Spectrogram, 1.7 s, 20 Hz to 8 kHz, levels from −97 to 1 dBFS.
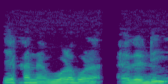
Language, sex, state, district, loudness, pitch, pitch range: Bengali, male, West Bengal, Jalpaiguri, -30 LUFS, 155 Hz, 150-160 Hz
